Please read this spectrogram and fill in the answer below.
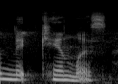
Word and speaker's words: McCandless: I think that's how you say it. When I was reading it, I always read it as McCandles, but then I rewrote the spelling a few times. I was like, I'm very sure it's not candles.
